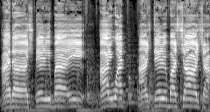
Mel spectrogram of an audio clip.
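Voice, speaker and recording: A man's voice: sits high, little pitch movement, moderate pace, bright, forceful tone, soft background music. A man with an Egyptian Arabic accent playing along in a gameplay comedy skit, bickering in a whiny way. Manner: whiny, bickering sidekick banter. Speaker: co-player in the skit.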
